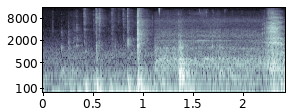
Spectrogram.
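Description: Faint typing on a computer keyboard: a handful of separate key clicks.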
